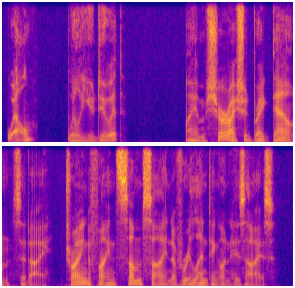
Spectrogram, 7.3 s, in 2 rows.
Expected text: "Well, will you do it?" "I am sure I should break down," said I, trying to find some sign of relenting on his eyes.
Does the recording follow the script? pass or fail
pass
